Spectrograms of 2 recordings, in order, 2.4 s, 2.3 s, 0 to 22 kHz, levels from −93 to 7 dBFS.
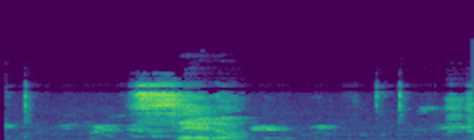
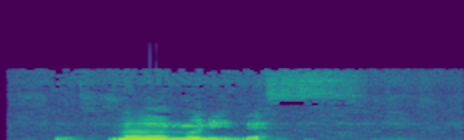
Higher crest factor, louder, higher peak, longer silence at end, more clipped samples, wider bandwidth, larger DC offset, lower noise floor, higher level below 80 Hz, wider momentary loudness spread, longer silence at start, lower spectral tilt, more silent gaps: about the same, 22 dB vs 18 dB; about the same, -15 LUFS vs -15 LUFS; about the same, 0 dBFS vs 0 dBFS; second, 0 s vs 0.7 s; neither; about the same, 11 kHz vs 11.5 kHz; neither; second, -43 dBFS vs -49 dBFS; second, -78 dBFS vs -38 dBFS; about the same, 24 LU vs 24 LU; second, 0.05 s vs 0.3 s; second, 1.5 dB/octave vs -7 dB/octave; neither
